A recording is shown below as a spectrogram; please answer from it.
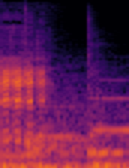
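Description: A sheep in the video game Minecraft bleats briefly, a short nasal bleat up close over a dense, steady game background.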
